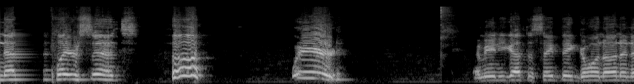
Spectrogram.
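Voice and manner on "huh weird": much higher, sarcastic puzzled huh; mock surprise. Host mocking Boston's sudden improvement, sarcastic fake surprise. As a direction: feign innocent confusion, dripping sarcasm.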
